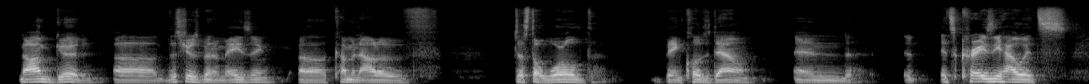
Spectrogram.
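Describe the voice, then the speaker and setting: A man with an American accent talks in a fairly low voice with fairly even intonation. His pace is very slow, with long, frequent pauses. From South Africa, Johannesburg. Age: 20s. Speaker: advertising entrepreneur. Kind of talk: interview.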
